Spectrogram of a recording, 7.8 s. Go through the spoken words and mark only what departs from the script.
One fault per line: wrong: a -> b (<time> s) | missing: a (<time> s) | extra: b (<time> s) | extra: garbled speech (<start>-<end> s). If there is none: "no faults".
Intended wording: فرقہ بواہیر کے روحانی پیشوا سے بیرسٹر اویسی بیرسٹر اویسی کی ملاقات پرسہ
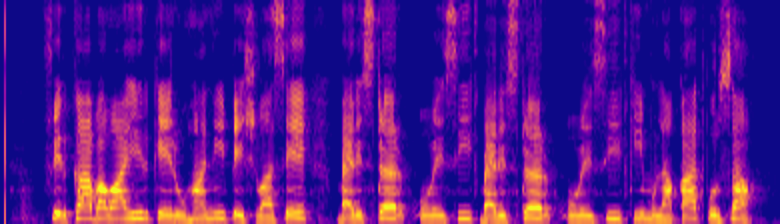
no faults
